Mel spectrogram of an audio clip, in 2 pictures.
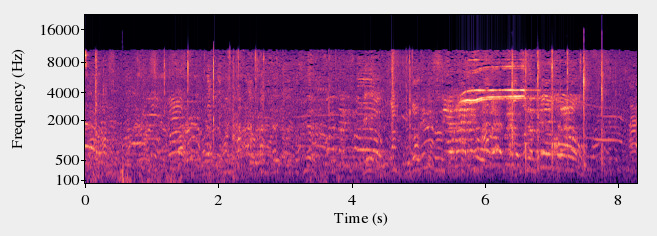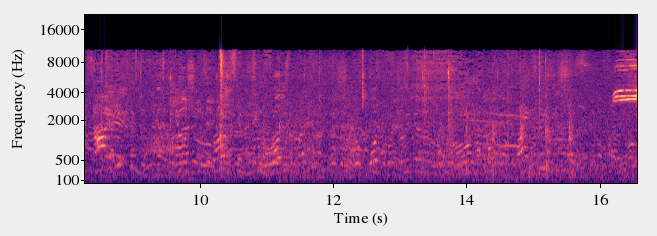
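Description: Men talk and call out with animation nearby, outdoors.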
